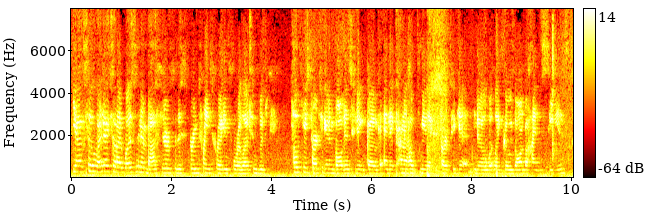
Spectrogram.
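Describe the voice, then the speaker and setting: A woman's voice: mid-range voice, steady tone, brisk. Young woman on speakerphone, casual and eager. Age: young adult. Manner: casual, eager, many fillers like "like" and "um". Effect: heard over a speakerphone call. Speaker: student applicant. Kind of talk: phone interview answers. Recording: distant speakerphone with clear background noise.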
